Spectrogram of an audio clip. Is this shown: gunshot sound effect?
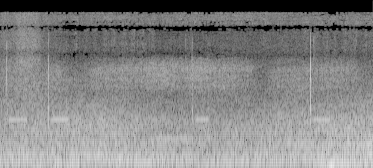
no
